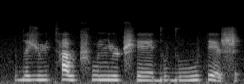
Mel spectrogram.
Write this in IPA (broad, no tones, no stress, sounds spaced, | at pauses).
d̪ ə ʒ y t̪ʰ a w ʈ͡ʂʰ u n y ʈ͡ʂʰ eː d̪ u d̪ uː t̪ e ʂ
